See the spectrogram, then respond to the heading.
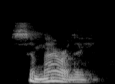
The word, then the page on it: summarily: British English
